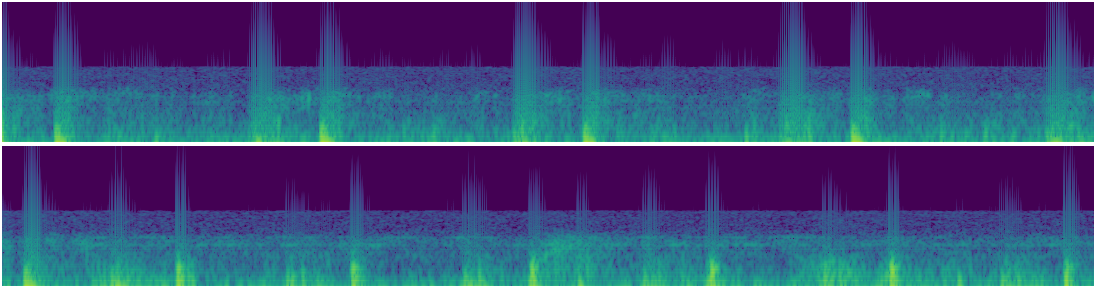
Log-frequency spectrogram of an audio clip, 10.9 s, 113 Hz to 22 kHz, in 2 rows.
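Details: Real, unedited human heart sounds recorded at the bedside from patients with normal cardiac physiology: steady paired lub-dub beats through a stethoscope, clear S1 and S2 with no added sounds.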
